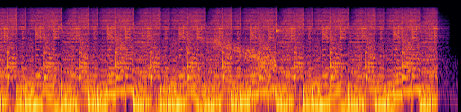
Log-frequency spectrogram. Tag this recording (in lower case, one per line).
music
